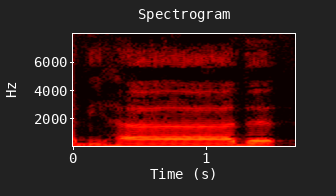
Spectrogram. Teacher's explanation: فلو وقفنا على بهادي نقف عليها بهاد، ولا نقف بهادي، نقف كالوصل من غير ياء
